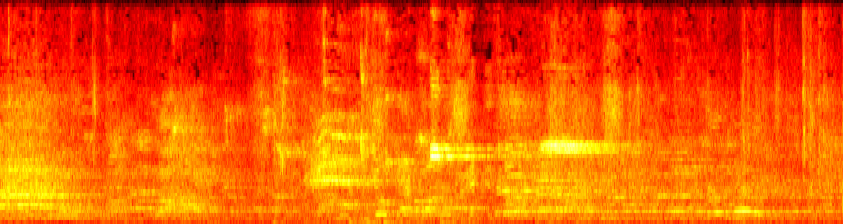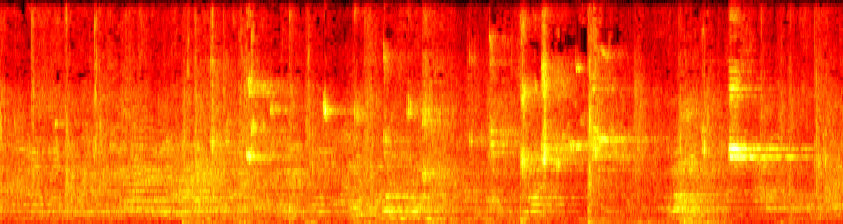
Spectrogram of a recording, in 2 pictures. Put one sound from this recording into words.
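Voices of young people chatter and call out in a large echoing gym.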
